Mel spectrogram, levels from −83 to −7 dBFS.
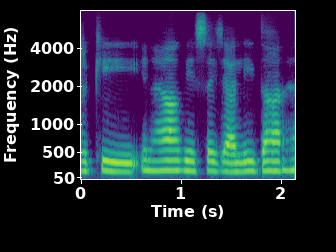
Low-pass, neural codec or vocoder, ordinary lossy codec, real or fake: none; codec, 16 kHz, about 1 kbps, DyCAST, with the encoder's durations; none; fake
